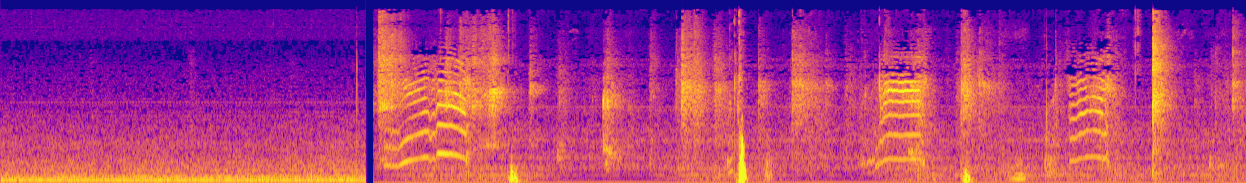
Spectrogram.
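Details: Domestic cat meowing indoors: after a few seconds of low steady hum, about five short, wavering meows with bright harmonics follow at irregular intervals, mixed with sharp knocks and clicks.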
